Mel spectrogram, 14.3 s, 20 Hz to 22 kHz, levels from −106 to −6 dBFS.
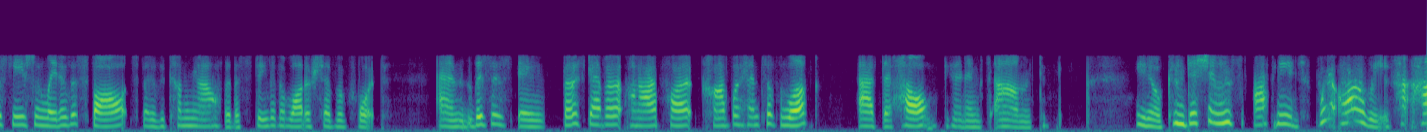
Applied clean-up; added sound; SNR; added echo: neural diffusion model UNIVERSE++.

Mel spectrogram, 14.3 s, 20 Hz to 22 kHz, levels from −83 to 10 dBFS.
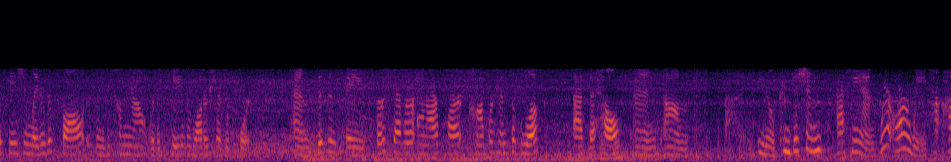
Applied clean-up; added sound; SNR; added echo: none; Train; 8 dB; none.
